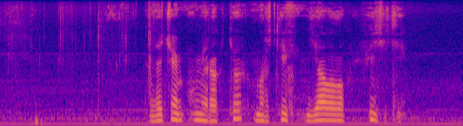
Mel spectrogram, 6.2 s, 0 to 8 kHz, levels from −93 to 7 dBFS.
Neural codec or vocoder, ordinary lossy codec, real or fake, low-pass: none; none; real; none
